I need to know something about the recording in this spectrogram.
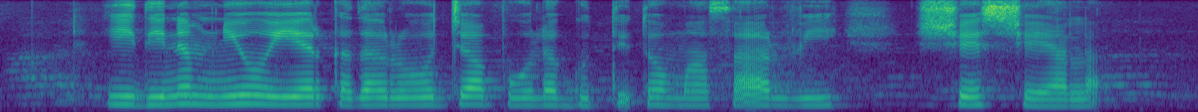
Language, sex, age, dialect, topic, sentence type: Telugu, female, 18-24, Southern, agriculture, statement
